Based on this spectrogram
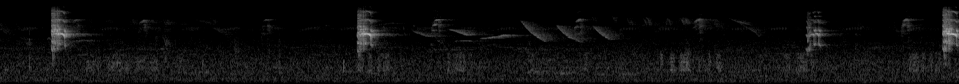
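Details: Plain parakeet near its nest, eyeing a nearby observer. Shrill, harsh screeches sound at roughly three-second intervals, four in total, while other birds give faint, falling whistled notes between them.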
